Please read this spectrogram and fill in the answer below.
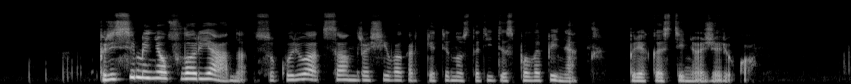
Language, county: Lithuanian, Vilnius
